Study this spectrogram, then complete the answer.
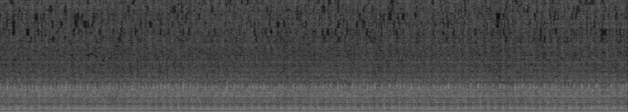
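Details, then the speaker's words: Diesel engine after valve stem seal and head gasket repair with a snapped camshaft bearing retaining bolt: regular metallic knock about three per second over rough idle; knocking injector suspected then doubted, as fuel system is purged of air. "definitely sounds like metals running around in there but it is funny time for this graveyard i just bought the noise might be a knocking injector"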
